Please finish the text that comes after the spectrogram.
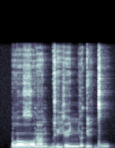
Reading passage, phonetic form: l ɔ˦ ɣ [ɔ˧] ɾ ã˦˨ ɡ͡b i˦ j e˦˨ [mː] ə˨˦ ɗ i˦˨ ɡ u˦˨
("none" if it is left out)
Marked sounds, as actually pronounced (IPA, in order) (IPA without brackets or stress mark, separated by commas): ɔ˨, ɲ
